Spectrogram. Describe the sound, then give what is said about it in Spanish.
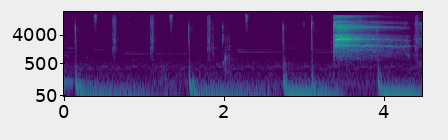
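Someone sips and swallows water: a series of soft wet gulps and clicks at a steady pace, with a brief hiss of breath near the end, no talking. “Pero no, le voy a dar un traguito a mi agua y ahorita continúo.”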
